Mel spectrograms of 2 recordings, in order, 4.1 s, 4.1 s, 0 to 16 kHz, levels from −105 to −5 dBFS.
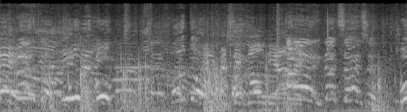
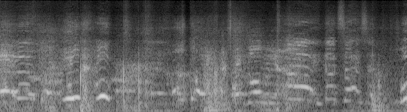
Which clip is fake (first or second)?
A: second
